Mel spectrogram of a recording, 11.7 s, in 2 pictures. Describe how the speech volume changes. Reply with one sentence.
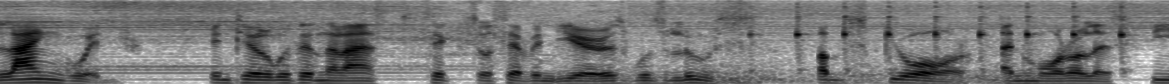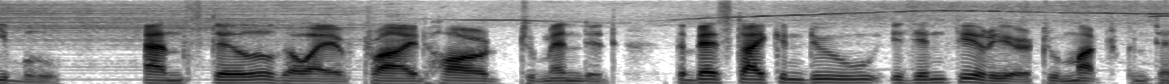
The loudness of the speech stays about the same.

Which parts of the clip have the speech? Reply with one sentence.
You can hear the speech from 0.0 to 11.6 s.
